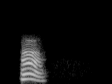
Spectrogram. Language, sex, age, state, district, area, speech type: Odia, female, 45-60, Odisha, Sambalpur, rural, conversation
